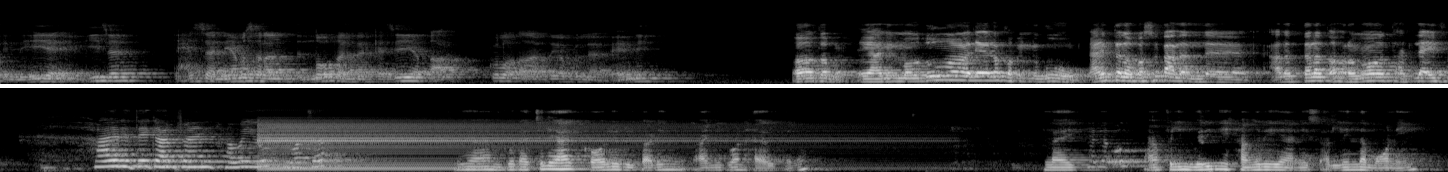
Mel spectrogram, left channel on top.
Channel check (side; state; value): both; different; correlation 0.01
